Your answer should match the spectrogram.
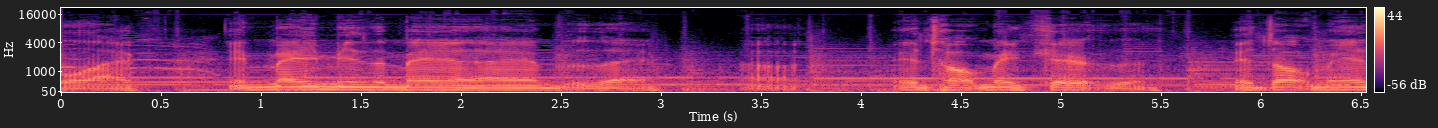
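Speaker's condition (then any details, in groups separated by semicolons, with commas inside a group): ALS; weakened muscles; speech affected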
